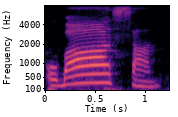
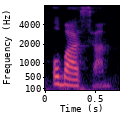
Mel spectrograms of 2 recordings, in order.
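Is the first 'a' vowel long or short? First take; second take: long; short. First: The first 'a' vowel is stretched long. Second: The first 'a' vowel is short.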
